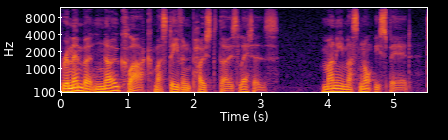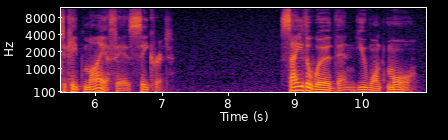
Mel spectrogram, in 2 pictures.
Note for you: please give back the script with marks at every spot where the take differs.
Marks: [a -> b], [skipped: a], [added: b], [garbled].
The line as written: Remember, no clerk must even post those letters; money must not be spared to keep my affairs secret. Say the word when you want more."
Remember, no clerk must even post those letters; money must not be spared to keep my affairs secret. Say the word [when -> then] you want more."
